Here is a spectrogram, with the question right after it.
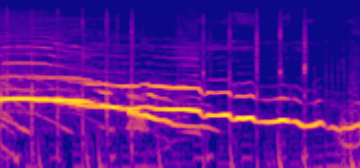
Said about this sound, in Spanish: Un aplauso, un aplauso.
